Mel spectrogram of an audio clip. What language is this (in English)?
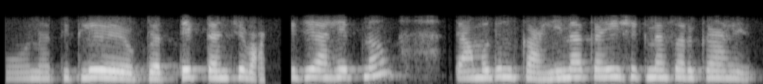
Marathi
